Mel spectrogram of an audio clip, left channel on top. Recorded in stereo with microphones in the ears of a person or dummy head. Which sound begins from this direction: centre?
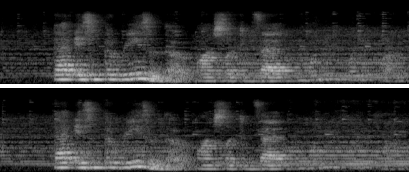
A woman speaking, at 0.5 s.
